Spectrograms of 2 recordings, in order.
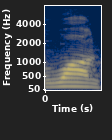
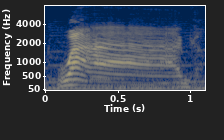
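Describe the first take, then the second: First: It is said plainly with its usual vowel. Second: It is said Wario-style with a changed vowel.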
